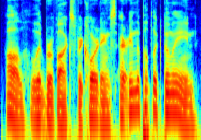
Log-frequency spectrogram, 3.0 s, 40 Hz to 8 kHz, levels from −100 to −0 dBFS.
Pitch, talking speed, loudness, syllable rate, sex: 90 Hz, 160 wpm, -16 LUFS, 5.3 syllables/s, male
